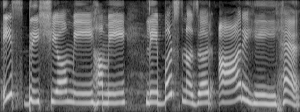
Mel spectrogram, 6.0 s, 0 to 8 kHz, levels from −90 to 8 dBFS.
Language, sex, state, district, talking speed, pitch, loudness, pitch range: Hindi, female, Punjab, Fazilka, 90 wpm, 265 Hz, -14 LUFS, 250-290 Hz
